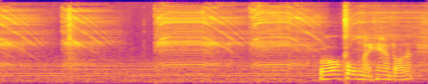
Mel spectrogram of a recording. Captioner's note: mixer whirring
